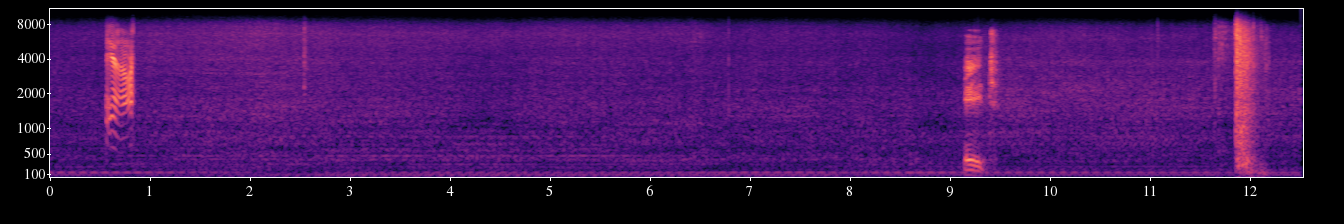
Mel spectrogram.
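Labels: First, laughter can be heard. Then a voice says "eight." After that, there is gunfire. An even background noise persists.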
